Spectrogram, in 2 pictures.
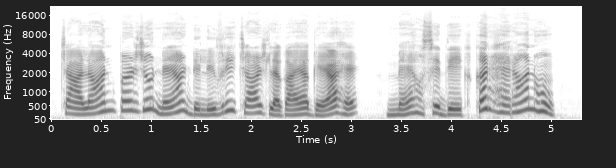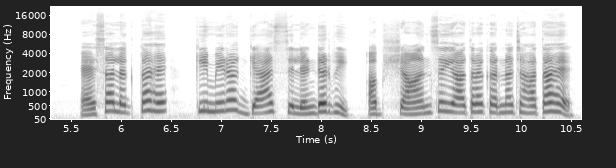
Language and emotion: Hindi, surprised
